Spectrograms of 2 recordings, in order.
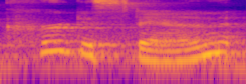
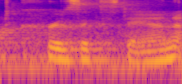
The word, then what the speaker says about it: Kyrgyzstan: It is Kyrgyzstan, not Kyrgyzstan.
